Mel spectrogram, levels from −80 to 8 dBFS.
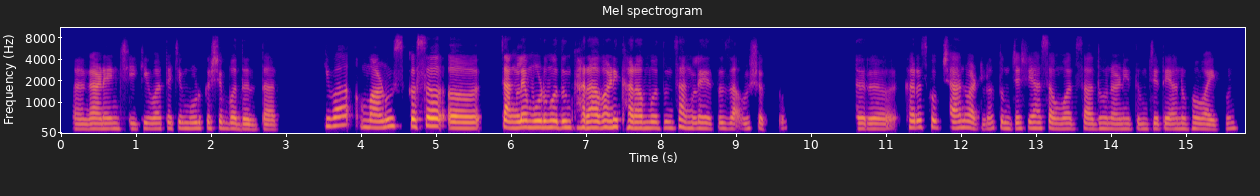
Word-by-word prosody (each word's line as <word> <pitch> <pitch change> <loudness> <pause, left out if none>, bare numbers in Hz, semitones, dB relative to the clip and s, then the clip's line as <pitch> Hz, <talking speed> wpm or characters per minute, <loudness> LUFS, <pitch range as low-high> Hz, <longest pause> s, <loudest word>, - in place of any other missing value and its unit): अ, 155 -1 -4
गाण्यांची 165 0 -2
किंवा 165 -1 -3
त्याचे 180 +1 -5
मूड 175 0 -3
कसे 185 +1 -4
बदलतात 155 -4 -2 0.6
किंवा 260 +3 +2 0.3
माणूस 215 +5 +2
कसं 240 +2 +9 0.2
अ, 180 -1 +5 0.3
चांगल्या 195 +2 +6
मूड 205 0 +5
मधून 205 0 +3
खराब 195 0 +4
आणि 210 +1 +4
खराब 185 -2 +2
मधून 190 0 -3
चांगल्या 180 -5 -1
यात 170 0 -4
जाऊ 165 -1 -5
शकतो. - - -10 1.0
तर 165 -1 0 0.5
खरंच 210 +1 0
खूप 215 -3 -1
छान 195 +1 0
वाटलं 170 -4 -4
तुमच्याशी 175 0 -5
हा 185 -1 -1
संवाद 165 -2 -3
साधून 165 0 -4
आणि 160 0 -5
तुमचे 160 +1 -6
ते 165 - +1
अनुभव 160 +1 -4
ऐकून 150 +4 -7
180 Hz, 135 wpm, -21 LUFS, 165-200 Hz, 1.0 s, कसं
